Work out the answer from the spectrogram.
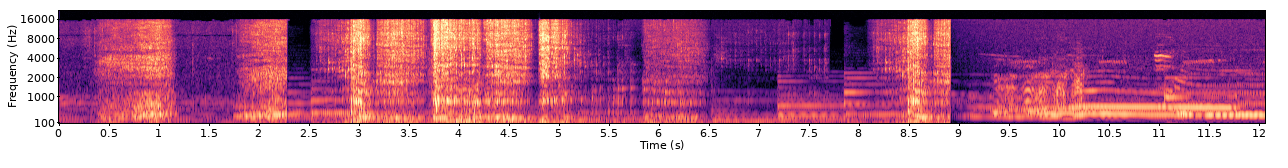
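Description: A brown bear's growls, then a lion's repeated loud roars, over background music. About nine seconds in the roaring stops abruptly and long wavering wolf howls begin.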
